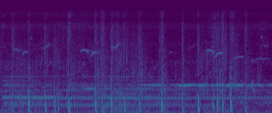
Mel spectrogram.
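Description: A horse from the video game Red Dead Redemption is ridden on a ranch, its hooves clip-clopping in a steady trotting rhythm with distant bird calls behind it.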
